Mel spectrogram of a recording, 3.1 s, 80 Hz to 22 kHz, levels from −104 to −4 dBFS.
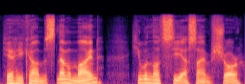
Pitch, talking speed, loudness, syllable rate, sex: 105 Hz, 255 wpm, -18 LUFS, 6.1 syllables/s, male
